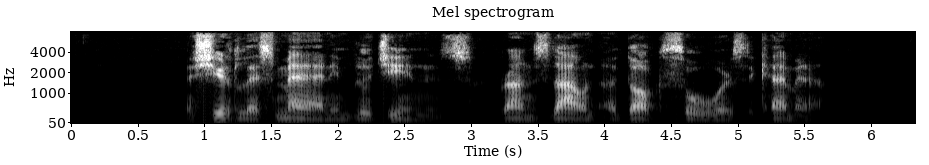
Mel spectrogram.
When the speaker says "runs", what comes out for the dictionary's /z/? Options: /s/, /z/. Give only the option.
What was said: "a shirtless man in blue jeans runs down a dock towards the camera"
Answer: /z/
